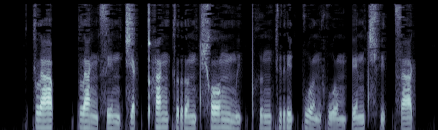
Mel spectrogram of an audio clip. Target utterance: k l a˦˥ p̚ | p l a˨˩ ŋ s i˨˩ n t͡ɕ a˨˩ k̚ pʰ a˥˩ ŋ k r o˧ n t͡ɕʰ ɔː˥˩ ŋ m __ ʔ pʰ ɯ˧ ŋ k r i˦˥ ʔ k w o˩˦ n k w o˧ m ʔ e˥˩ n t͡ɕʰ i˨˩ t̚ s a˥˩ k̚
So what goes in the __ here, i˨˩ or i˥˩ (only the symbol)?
i˨˩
